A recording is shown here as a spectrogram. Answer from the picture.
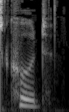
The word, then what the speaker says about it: could: Sí, pues es igual, esta es igual que walk, ¿no?, porque hay una L que no se pronuncia. Entonces, could.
